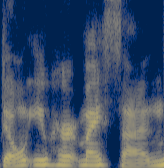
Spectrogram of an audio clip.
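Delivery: ordinary talk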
